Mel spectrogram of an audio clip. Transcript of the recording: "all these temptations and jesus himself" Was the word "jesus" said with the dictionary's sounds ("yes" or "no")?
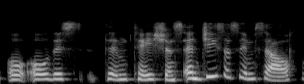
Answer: no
